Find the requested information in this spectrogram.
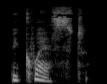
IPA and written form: bɪˈkwɛst (bequest)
